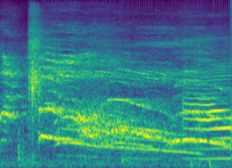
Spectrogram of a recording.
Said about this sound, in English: lighting her up with some chops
